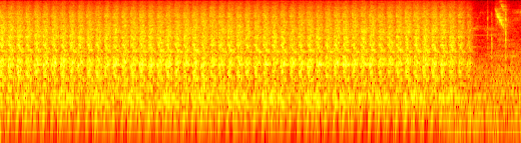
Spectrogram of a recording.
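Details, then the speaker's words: BMW first start after fitting a refurbished engine: quick, even cranking pulses about four per second for nearly five seconds without firing; spins over quickly but slow to catch, air in the fuel system suspected; later runs. "well it spins over quickly I guess there's still probably air in the fuel system"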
